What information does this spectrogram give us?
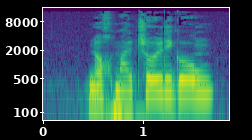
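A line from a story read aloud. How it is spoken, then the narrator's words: Calling out again. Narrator (German): rief die Stimme erneut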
